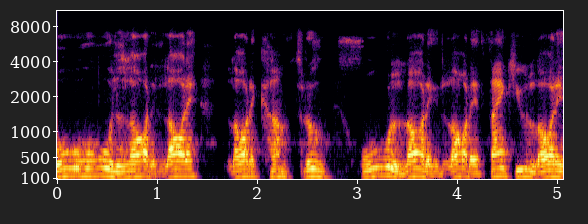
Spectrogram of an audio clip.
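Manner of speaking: put-on rejoicing shout.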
